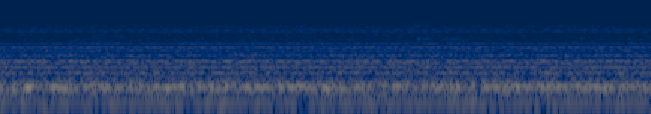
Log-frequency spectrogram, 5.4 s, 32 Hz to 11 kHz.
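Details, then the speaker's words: 2017 Heatmaster SS G100S outdoor wood boiler after cleaning the fan and the front damper. On cold start the damper opens nicely and the draft fan gives a steady low hum without rattles or scraping; healthy. "Let's make sure she starts to open up nicely. And there she goes. She's already starting."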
